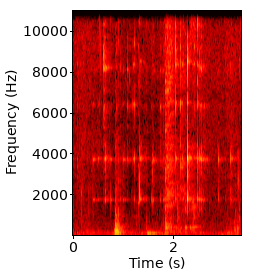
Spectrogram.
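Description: Glasses clink together several times in quick succession during a toast, bright ringing taps with a little shuffling noise in the background and no talking.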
